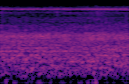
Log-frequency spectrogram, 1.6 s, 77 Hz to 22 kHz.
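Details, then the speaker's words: RV-installed 120 V mini-split air handler running on high fan speed: soft, steady airy hiss with no knocks, rattles or tones; quiet, normal operation. "It's running. It's running on high speed. Can you hear it?"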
